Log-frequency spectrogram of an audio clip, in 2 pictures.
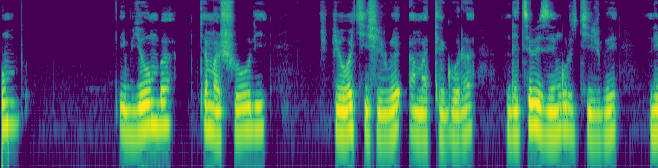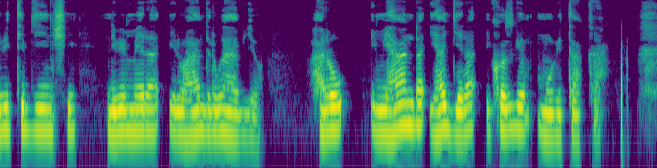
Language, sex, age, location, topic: Kinyarwanda, male, 18-24, Nyagatare, education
